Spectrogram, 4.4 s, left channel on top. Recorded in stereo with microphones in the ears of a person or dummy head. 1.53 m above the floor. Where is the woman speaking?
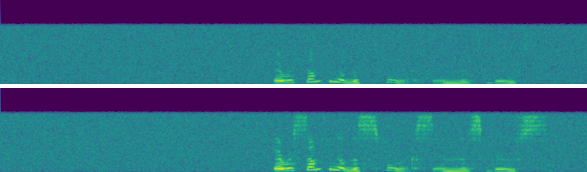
65° right (ahead or behind).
